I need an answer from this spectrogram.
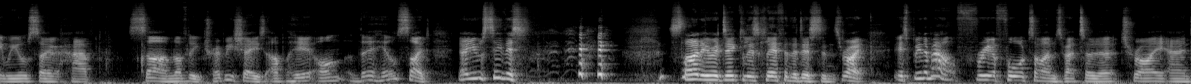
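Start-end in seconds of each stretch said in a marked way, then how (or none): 5.4-6.6 high laugh. Real, not acted. Laughs at ridiculous cliff.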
